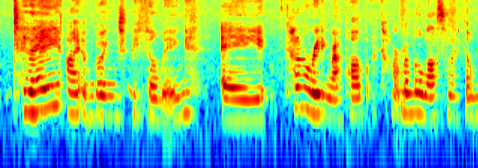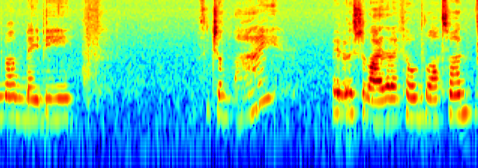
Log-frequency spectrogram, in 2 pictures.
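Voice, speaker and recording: Long, frequent pauses break up a woman's fairly even intonation as she speaks in an Australian accent. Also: moderate pace. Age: 20s. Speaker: university student. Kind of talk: casual talk to camera.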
